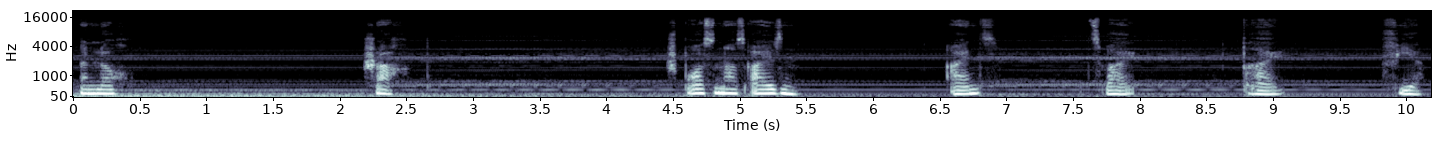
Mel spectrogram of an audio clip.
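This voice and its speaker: An actress playing an uneasy woman drawn into a detective's nightmare in a radio play, speaking in halting fragments. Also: lowish voice, level tone, a little mellow, soft background music. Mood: dread, disbelief. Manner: halting, short fragmented phrases.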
